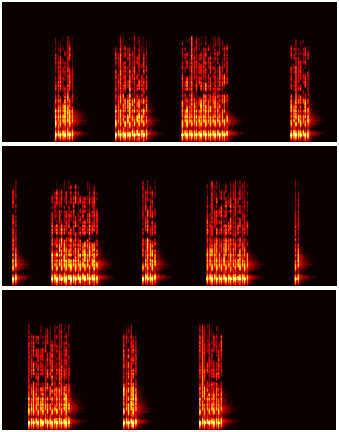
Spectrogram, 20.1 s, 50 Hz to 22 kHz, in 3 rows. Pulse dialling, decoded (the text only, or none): 4 7 0 4 1 0 3 9 1 9 3 5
